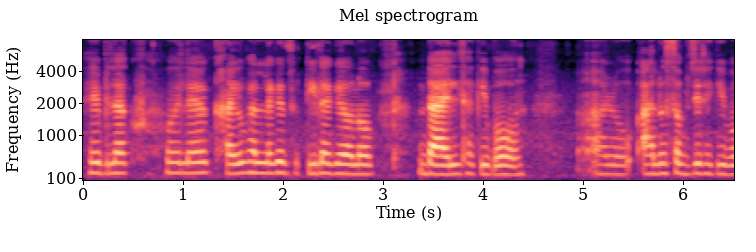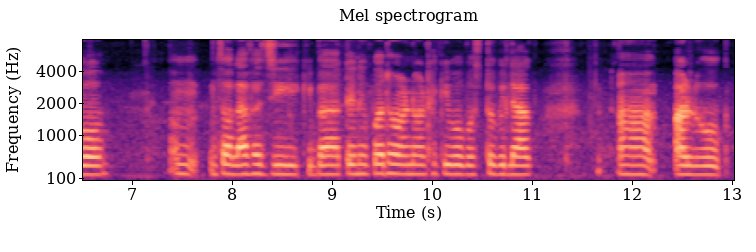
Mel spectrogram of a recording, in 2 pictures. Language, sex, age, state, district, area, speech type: Assamese, female, 18-30, Assam, Jorhat, urban, spontaneous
